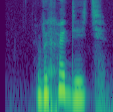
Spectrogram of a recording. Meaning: 1. to go out, to come out, to walk out 2. to withdraw, to retire 3. to appear, to be published, to be issued 4. to turn out, to result 5. to happen, to arise, to originate
- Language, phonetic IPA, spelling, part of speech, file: Russian, [vɨxɐˈdʲitʲ], выходить, verb, Ru-выходить.ogg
